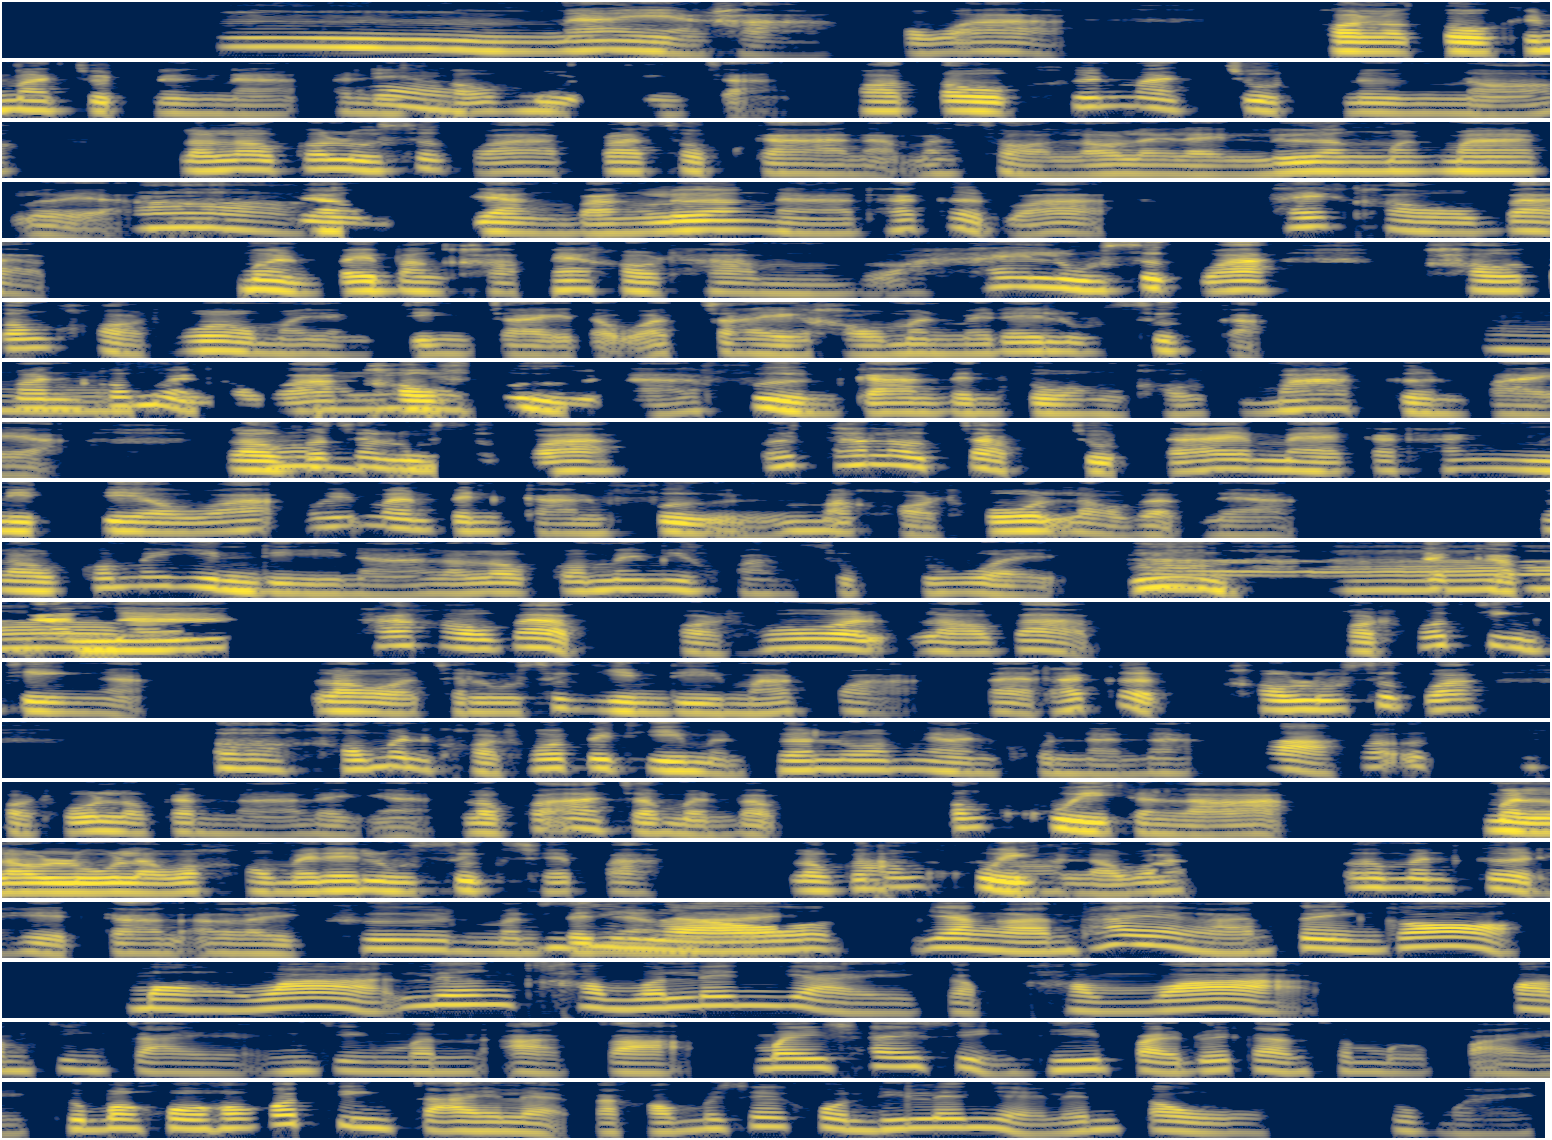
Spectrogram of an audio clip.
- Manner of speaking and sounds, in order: "แบบ" said as "บั๊ว"; stressed: "มาก"; drawn out: "อา"
- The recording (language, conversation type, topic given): Thai, podcast, คำพูดที่สอดคล้องกับการกระทำสำคัญแค่ไหนสำหรับคุณ?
